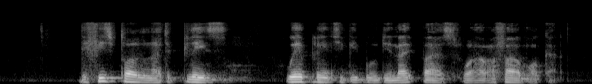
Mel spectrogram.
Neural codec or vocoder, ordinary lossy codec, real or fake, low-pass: codec, 16 kHz, 1.1 kbps, Voila-Tokenizer; none; fake; 7.2 kHz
